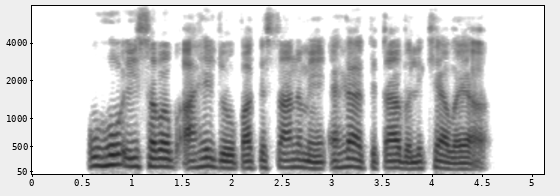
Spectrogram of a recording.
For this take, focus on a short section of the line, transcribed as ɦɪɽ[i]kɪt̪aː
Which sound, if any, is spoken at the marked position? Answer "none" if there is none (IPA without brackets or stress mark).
a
